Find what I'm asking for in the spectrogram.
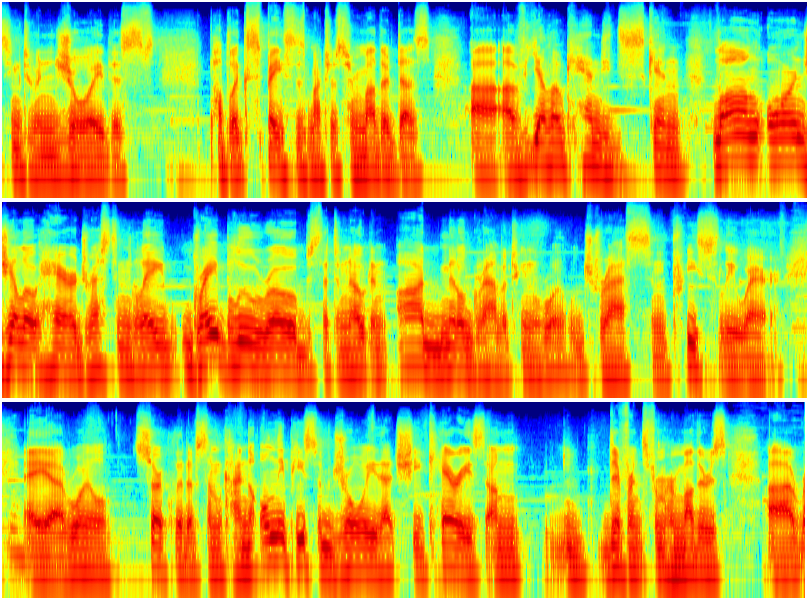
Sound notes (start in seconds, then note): none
